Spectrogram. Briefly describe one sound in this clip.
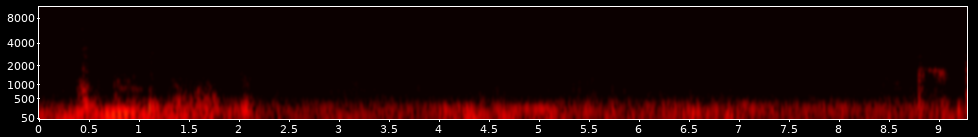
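Fabric rustles softly as hands handle a soft toy.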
